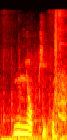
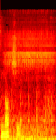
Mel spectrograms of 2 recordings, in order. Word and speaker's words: gnocchi: Gnocchi. What? Gnocchi. Gnocchi. Yeah, okay. Gnocchi. I thought it was Nocci.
